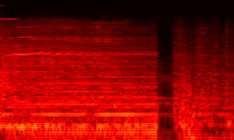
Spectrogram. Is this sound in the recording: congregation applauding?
no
